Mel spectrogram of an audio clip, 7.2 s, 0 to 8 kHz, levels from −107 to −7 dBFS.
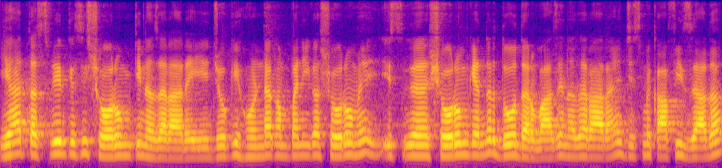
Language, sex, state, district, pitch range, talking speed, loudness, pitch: Hindi, male, Jharkhand, Sahebganj, 140-160 Hz, 240 wpm, -16 LUFS, 150 Hz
